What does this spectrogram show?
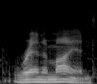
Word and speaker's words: Ranamayan: You're a Ranamayan. That's how you pronounce it, right? Yes.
